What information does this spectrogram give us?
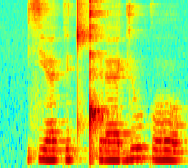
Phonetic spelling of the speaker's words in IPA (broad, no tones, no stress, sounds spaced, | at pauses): sʲ ɛː k ɪ tʲ ǃʰ ɪ ɾ ɛː ɡʲ uː k oː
